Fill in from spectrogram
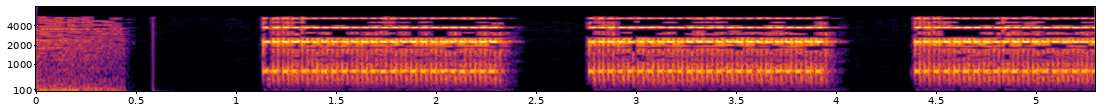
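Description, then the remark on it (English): A telephone rings three times in a steady pattern, each loud, buzzy ring lasting over a second and separated by short silent pauses, following a brief burst of other sound at the start. “Afraid to answer it?”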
